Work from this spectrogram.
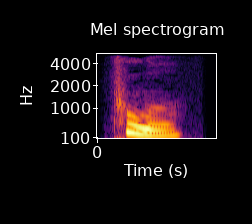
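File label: "pool", English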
